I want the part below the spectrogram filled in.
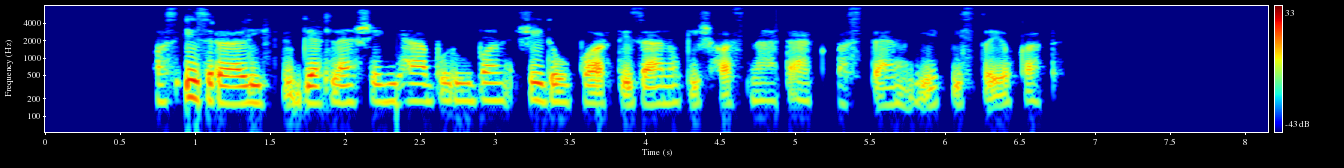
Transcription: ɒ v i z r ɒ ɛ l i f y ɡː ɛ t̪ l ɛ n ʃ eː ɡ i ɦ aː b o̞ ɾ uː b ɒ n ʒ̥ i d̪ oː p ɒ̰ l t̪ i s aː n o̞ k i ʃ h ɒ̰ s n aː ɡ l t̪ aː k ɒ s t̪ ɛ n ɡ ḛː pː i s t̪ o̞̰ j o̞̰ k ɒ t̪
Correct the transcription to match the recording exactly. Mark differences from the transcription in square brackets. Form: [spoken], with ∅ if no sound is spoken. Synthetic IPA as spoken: ɒ [z] i z r ɒ ɛ l i f y ɡː ɛ t̪ l ɛ n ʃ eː ɡ i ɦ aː b o̞ ɾ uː b ɒ n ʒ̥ i d̪ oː p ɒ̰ [r] t̪ i [z] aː n o̞ k i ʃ h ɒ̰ s n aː [∅] l t̪ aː k ɒ s t̪ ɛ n ɡ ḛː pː i s t̪ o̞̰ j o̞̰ k ɒ t̪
